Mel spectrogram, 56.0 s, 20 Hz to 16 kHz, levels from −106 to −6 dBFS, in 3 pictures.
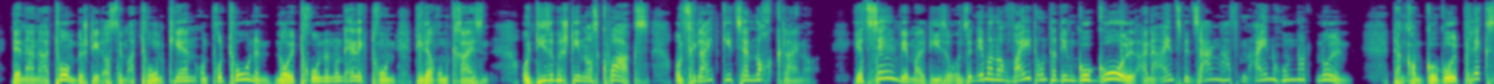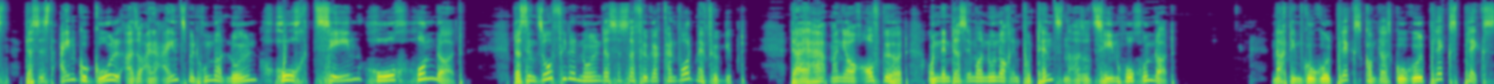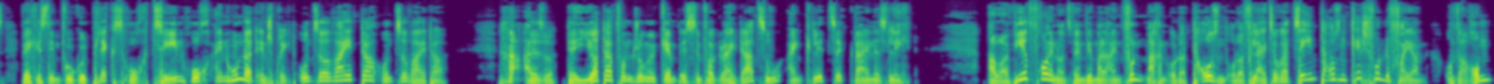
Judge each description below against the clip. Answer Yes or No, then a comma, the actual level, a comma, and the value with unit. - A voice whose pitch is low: No, medium, 155 Hz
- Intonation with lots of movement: Yes, wide, 8.3 semitones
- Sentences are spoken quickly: No, average, 155 wpm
